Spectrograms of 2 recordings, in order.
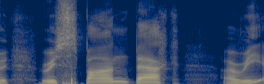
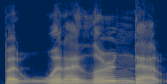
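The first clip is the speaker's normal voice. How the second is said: ordinary talk, nothing marked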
